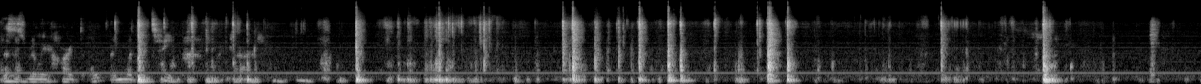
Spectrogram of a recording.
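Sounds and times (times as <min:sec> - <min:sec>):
faint hum: 0:00.0 - 0:12.0
tape tearing: 0:03.8 - 0:10.8.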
